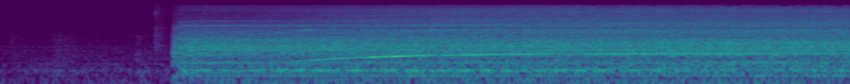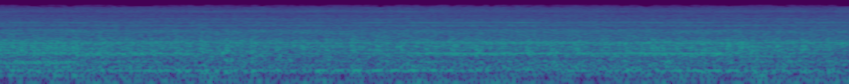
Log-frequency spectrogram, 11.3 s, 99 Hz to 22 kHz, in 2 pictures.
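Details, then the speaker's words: Tineco iFloor 3 floor washer/wet-dry vacuum running as a dry vacuum, recorded at user ear level: motor spins up into a steady, even high whoosh with constant hum; normal motor noise. "wow the sound profiles in wet and dry mode are about the same judging from the last test but the turbo mode will introduce a sound at about eight kilohertz or so that some people might be sensitive to"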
